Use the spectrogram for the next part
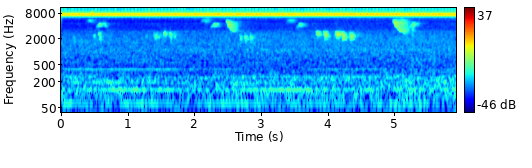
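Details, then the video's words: A male Nisitrus vittatus cricket gives a steady, very high-pitched ringing trill without a break. It makes the sound by stridulation, rubbing its raised leathery front wings together, to attract females. "How does Cricket (Nisitrus vittatus) Make Sound ?"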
